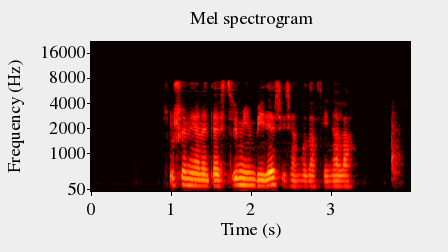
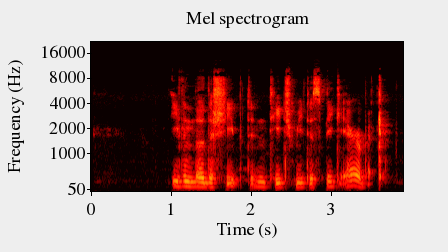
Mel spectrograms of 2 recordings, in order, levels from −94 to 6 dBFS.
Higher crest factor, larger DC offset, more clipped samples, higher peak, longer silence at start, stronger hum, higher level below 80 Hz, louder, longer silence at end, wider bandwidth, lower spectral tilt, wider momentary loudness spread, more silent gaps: second, 18 dB vs 26 dB; neither; neither; second, -20 dBFS vs -16 dBFS; about the same, 1 s vs 1 s; neither; second, -90 dBFS vs -84 dBFS; about the same, -37 LUFS vs -39 LUFS; about the same, 0.15 s vs 0.2 s; second, 7.6 kHz vs 12.5 kHz; first, -5 dB/octave vs -2 dB/octave; about the same, 11 LU vs 11 LU; first, 3.61-3.65 s vs none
